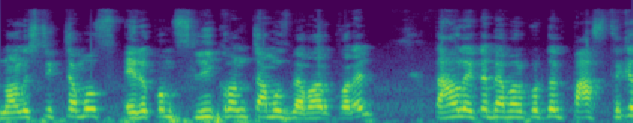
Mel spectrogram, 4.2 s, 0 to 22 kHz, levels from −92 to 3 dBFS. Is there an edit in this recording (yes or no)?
no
